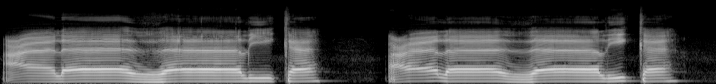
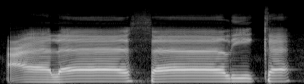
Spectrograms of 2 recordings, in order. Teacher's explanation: Kalau huruf dalal dia tertahan nafas. Kalau huruf tsa dia mengalir nafas.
